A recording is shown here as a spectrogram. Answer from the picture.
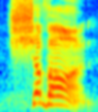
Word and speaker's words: Siobhan: For those unaware, Dwayne Wade and his ex-wife, Siobhan, how do you pronounce that? I don't know. Is it Siobhan or Siobhan? Siobhan.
